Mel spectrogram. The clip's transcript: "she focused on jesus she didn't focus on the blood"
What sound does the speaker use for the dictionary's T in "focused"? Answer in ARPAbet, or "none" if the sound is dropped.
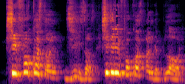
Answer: T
